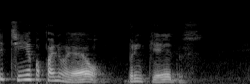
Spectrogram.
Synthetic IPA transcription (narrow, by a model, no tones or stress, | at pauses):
ɪt͡ʃĩɲɐpapajnoɛwbɾĩked̪ʊs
